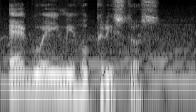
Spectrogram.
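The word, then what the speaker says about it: ἐγώ εἰμι ὁ Χριστός: A expressão Eu sou o Cristo é pronunciada ego eimi ho Christos.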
